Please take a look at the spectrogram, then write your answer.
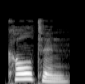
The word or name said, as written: kolton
